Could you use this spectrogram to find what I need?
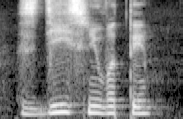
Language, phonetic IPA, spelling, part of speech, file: Ukrainian, [ˈzʲdʲii̯sʲnʲʊʋɐte], здійснювати, verb, Uk-здійснювати.ogg
- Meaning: to implement, to put into effect, to put into practice, to effectuate, to perform, to bring about, to realize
